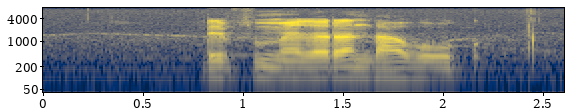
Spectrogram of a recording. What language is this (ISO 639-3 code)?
tso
